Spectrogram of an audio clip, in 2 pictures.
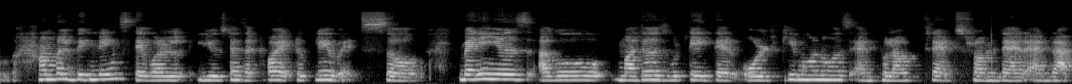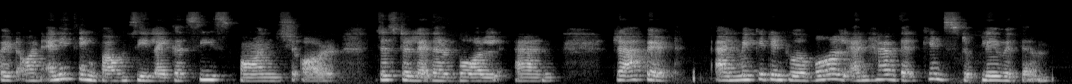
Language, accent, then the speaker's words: English; Japan; now in Carmel, United States; So when I came from Japan to here in 2021, I live in Carmel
